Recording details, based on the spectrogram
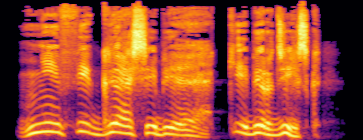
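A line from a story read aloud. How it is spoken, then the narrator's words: Stunned breathless exclamation. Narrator (Russian): ошеломленно выдохнул Ламберт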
